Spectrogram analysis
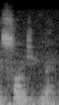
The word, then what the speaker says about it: Son Heung-min: Son Heung-min.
